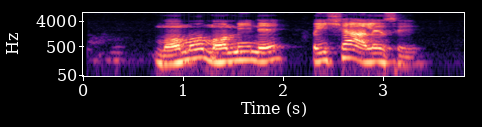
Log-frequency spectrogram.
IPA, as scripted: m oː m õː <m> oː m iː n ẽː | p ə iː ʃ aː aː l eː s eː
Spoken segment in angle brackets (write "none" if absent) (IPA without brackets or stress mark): m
